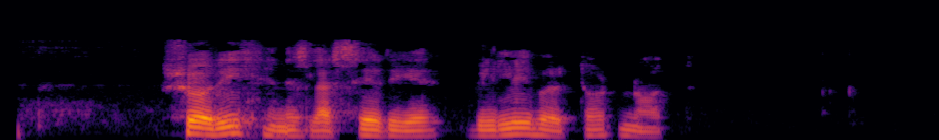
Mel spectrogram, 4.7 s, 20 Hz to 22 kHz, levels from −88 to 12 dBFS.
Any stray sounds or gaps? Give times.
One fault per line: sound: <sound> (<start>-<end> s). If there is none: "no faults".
no faults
